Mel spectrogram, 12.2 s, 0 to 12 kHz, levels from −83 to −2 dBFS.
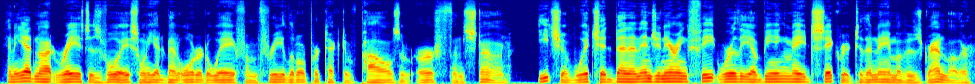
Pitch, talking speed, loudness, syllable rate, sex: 95 Hz, 200 wpm, -18 LUFS, 5.1 syllables/s, male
